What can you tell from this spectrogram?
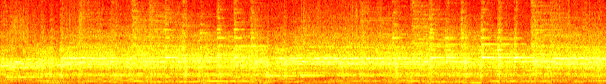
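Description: Punk rock song in an instrumental passage led by strummed electric guitar, loud and unbroken, with no vocals.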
